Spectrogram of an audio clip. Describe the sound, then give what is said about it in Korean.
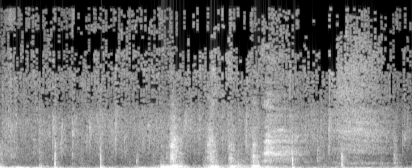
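A shower runs steadily, a constant hiss of spraying water with scattered splashes and light knocks over it, moderately loud, and no one speaks. “아, 샤워 중이구나.”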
